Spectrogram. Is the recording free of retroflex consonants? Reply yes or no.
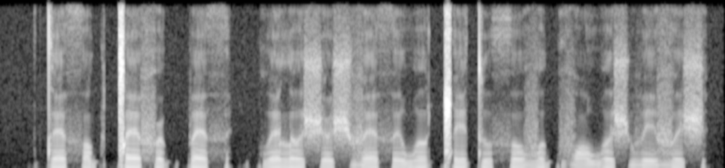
yes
